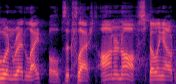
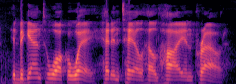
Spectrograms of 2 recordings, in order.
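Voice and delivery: ordinary delivery

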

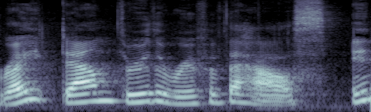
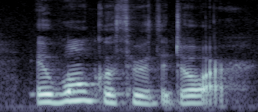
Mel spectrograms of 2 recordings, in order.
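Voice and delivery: usual speaking voice

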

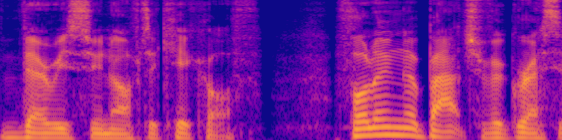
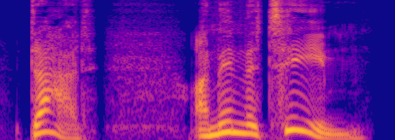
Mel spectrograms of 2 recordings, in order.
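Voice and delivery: very high, thrilled, excited, swooping voice; 9 semitones higher, 4 dB louder than usual. The narrator calls his dad after being picked for the school team, excited. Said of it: "I called my dad excitedly".

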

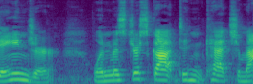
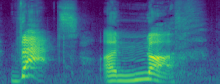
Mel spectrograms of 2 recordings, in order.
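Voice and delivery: very loud bellowed roar; 8 dB louder than usual. Gus suddenly turns on Mouse, roaring. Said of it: "pointed his finger at Mouse and roared".

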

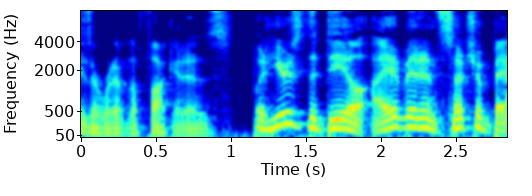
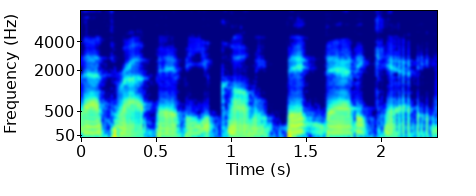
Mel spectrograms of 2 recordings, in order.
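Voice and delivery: low, tough pimp persona voice. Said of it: "So I created this, this persona".

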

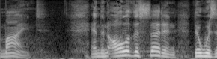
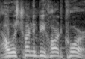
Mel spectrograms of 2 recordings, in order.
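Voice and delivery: ordinary delivery

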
